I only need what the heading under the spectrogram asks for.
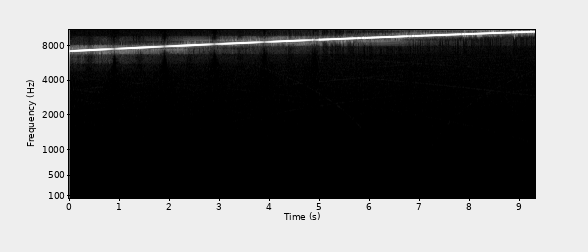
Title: HEARING TEST | How Old Are Your Ears ?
